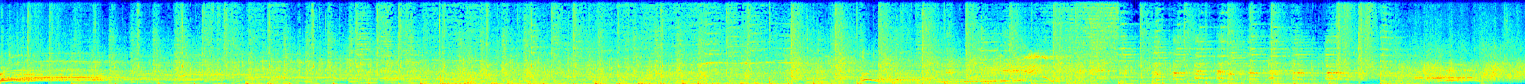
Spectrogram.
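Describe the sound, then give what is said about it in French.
A studio audience cheering wildly to welcome the host of a Quebec television game show: loud, continuous applause mixed with cheers and whoops that holds steady for almost twenty seconds. “Un public en délire pour vous accueillir.”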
